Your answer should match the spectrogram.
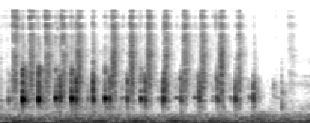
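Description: Makeup setting spray being spritzed onto the face from a pump mist bottle: a quick run of about a dozen and a half short sprays, about five a second, stopping about three and a half seconds in.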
